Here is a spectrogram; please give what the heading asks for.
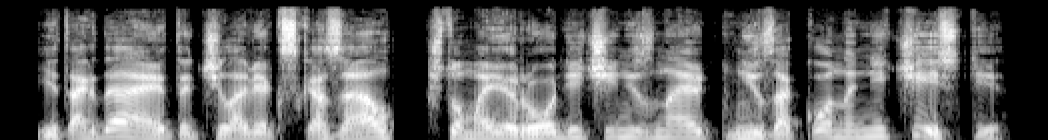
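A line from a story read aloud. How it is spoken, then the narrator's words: Yelling, big man. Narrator (Russian): вопил высоченный плечистый мужик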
